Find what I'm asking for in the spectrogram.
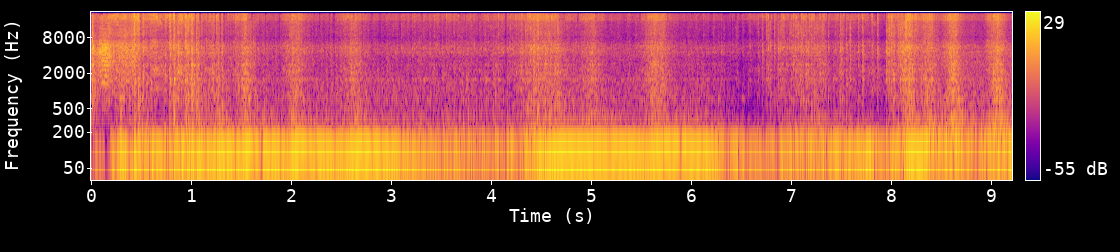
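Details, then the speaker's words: Old engine freshly started, vacuum advance disconnected, firing order checked correct: uneven loping idle, dropping a cylinder now and then; misfire from retarded ignition timing needing advance. "let's fire it up again I need to adjust the timing a little bit it sounds like it's missing"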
